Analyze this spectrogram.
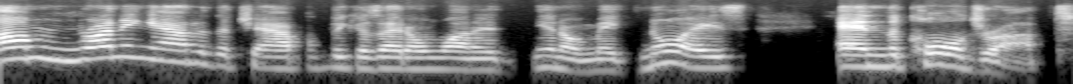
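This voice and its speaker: A loud, animated woman's voice at medium pitch, with very wide pitch swings, a moderate pace and a dry, close sound with no echo. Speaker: EMT, interviewed with her partner. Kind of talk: storytelling in a couple's interview.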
